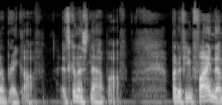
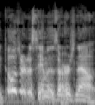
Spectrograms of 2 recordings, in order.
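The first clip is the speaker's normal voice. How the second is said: higher, lightly voiced know-it-all viewer; imagined viewer objection; 10 semitones higher, 3 dB louder than usual. Voicing a viewer who thinks the old bricks match, light mock objection. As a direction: pipe up as a doubting viewer. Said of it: "And you say".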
